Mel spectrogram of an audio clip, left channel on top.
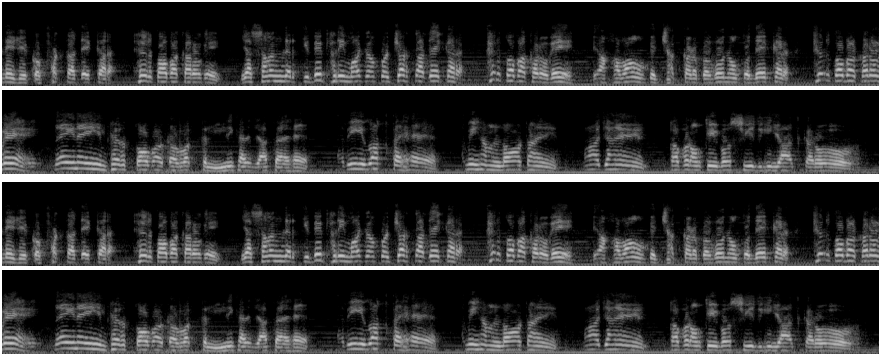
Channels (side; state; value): both; identical; correlation 1.00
